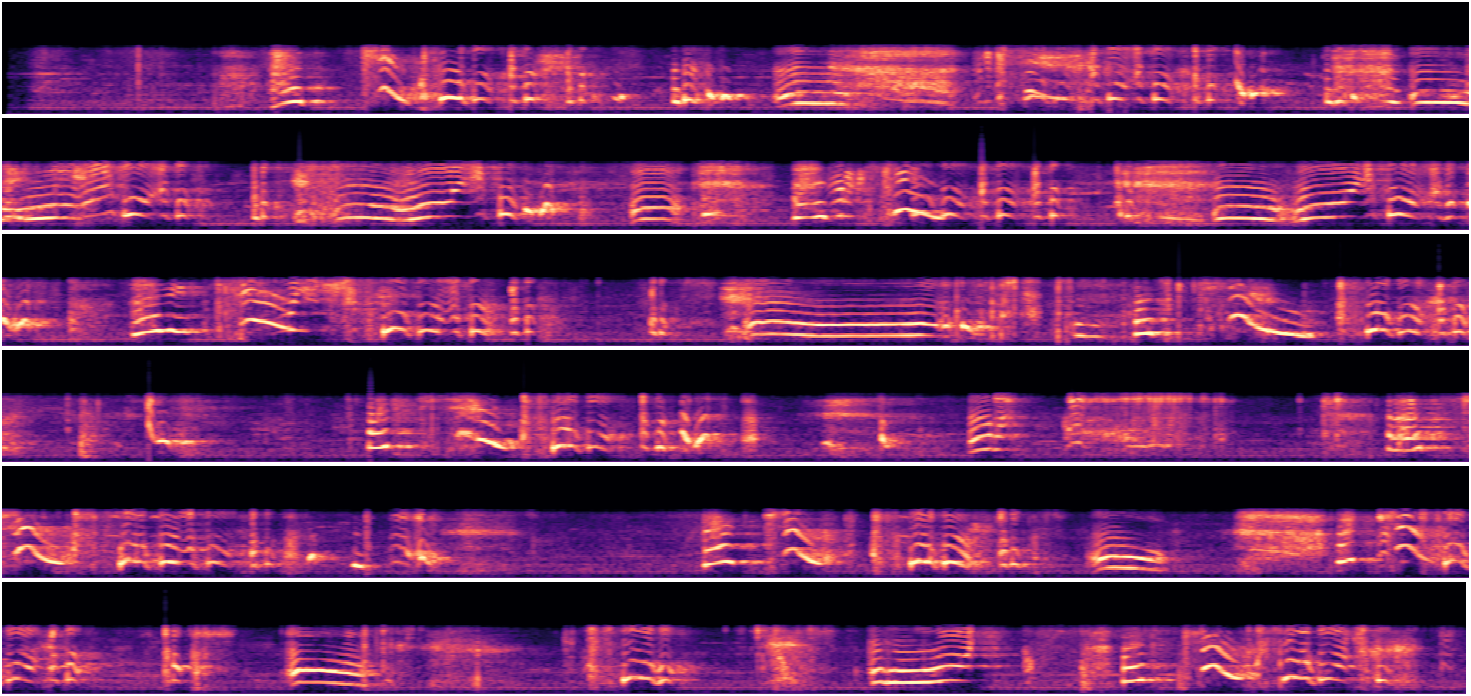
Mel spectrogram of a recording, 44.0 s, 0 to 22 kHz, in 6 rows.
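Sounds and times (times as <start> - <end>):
young child laughing: 1.3 - 23.2, 39.5 - 43.9
baby giggling: 1.4 - 4.2, 4.9 - 23.1, 23.8 - 25.8, 26.4 - 31.6, 32.8 - 35.2, 36.0 - 38.8, 39.5 - 43.9
baby squealing: 7.0 - 10.8, 13.4 - 14.9, 15.8 - 17.3, 17.9 - 22.0, 26.9 - 28.2, 28.9 - 31.6, 32.9 - 35.2, 36.0 - 38.6, 41.0 - 43.4
breathy gasps: 35.5 - 36.0.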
